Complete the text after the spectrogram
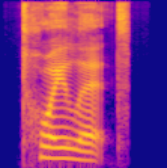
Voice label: "Toilet", English; bathroom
